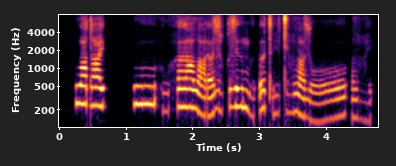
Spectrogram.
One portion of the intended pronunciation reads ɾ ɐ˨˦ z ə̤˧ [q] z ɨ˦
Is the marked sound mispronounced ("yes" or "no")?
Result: no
